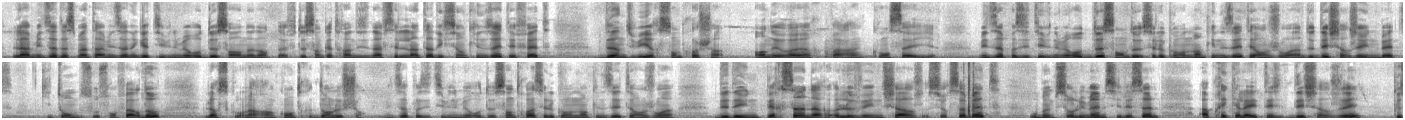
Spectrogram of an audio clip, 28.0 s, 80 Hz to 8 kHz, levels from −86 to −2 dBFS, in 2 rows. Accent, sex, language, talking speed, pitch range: French, male, French, 185 wpm, 105-150 Hz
